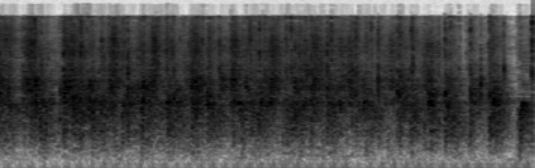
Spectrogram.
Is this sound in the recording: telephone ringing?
no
